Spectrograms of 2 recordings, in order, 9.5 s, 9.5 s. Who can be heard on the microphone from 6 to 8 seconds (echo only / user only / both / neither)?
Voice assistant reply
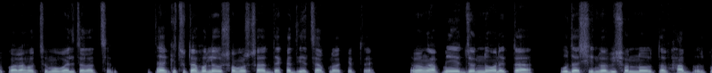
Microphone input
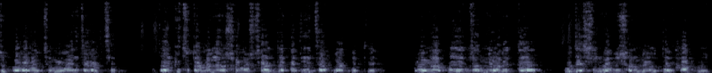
echo only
